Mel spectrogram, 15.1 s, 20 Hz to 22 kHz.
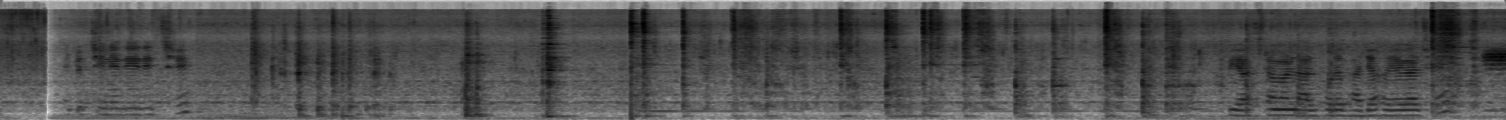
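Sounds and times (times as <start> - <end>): onions sizzling: 0.0 - 15.0
spatula scraping a pan: 6.3 - 15.0.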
